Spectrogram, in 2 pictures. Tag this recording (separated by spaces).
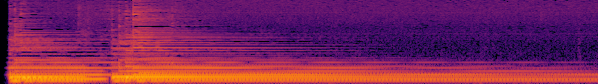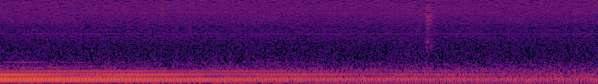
Guitar ambience serene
